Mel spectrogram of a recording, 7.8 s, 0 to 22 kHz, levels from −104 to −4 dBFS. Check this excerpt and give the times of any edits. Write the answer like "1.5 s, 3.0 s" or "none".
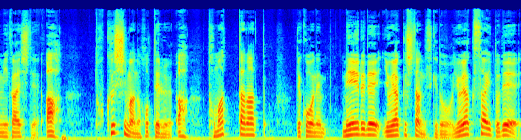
none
